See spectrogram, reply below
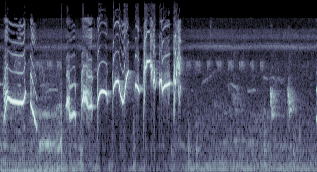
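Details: Oriental magpie-robin in strong, fighting song meant to provoke rival birds into answering: loud whistled notes sliding up and down, a rapid run of varied looping phrases in the first half, then quieter scattered notes.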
